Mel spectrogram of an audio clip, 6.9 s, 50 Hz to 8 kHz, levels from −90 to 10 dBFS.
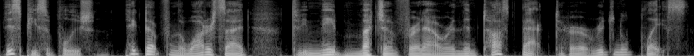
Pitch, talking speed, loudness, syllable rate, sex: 110 Hz, 225 wpm, -23 LUFS, 5.9 syllables/s, male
